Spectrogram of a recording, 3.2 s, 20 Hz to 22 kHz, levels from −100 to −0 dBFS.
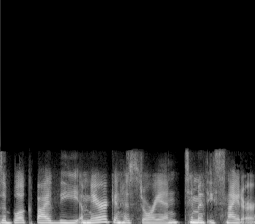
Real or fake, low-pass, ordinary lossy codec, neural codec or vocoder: fake; 7.2 kHz; AAC, 48 kbps; vocoder, 44.1 kHz, 128 mel bands every 256 samples, BigVGAN v2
